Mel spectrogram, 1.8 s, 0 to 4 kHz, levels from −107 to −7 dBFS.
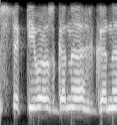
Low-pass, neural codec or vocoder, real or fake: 3.6 kHz; none; real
